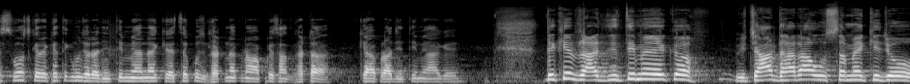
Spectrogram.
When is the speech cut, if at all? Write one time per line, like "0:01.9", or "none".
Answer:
none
